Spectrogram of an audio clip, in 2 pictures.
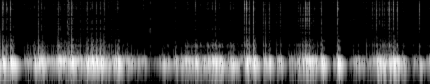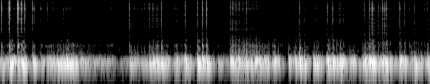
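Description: Long dark fingernails scratch the hollow metal mesh grille of a Blue Yeti Nano microphone while hands partly cover it. The result is a dense, deep, rumbling scrape centered on a low hum, with rapid scratchy bursts and brief dips between passes.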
